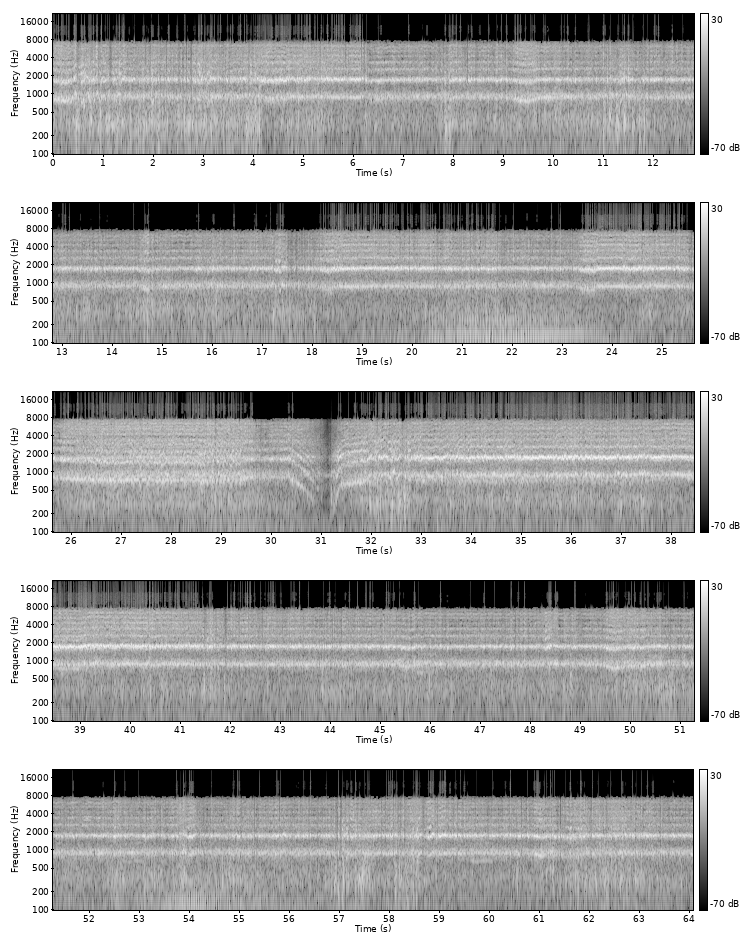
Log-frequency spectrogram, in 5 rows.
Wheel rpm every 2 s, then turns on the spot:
230, 230, 230, 230, 230, 230, 230, 230, 230, 230, 230, 230, 230, 210, 210, 120, 200, 210, 210, 220, 230, 230, 230, 230, 230, 230, 230, 240, 230, 230, 230, 230.
none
